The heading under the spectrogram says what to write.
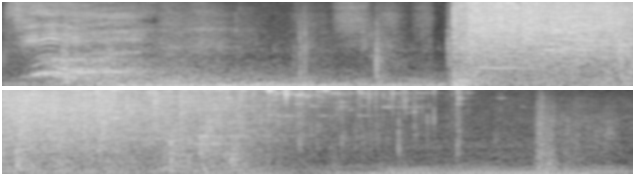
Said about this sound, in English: The assassin, instead of waiting around, crashes through the apartment window and kills himself.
